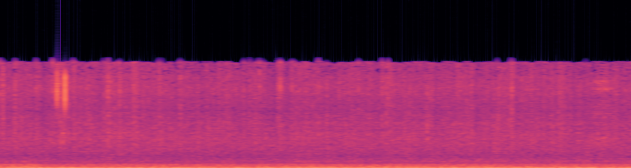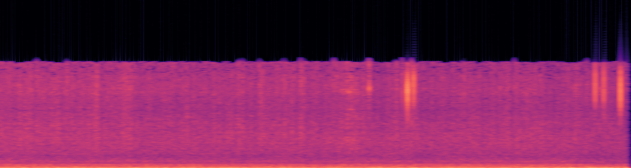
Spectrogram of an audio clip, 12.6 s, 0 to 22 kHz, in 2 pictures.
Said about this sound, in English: I'm in the little hire car, winging it down the M1, heading down to my mum's.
